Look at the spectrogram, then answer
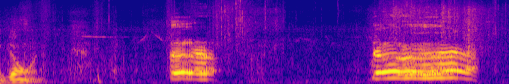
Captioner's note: throws up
